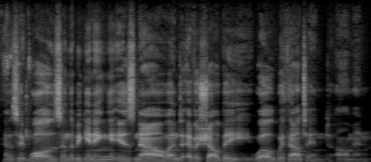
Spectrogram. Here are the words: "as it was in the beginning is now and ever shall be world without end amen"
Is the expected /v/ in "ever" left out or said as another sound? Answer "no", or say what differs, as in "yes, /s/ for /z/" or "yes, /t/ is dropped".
no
